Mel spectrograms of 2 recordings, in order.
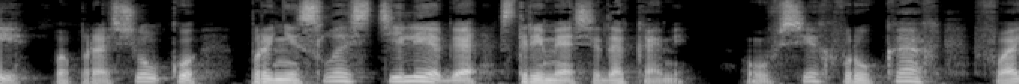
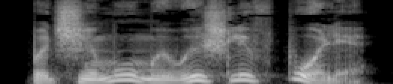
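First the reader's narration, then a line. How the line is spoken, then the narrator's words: Displeased hiss. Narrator (Russian): недовольно прошипел на Агнешу Гектор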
